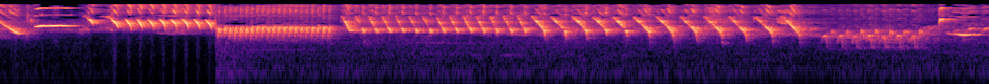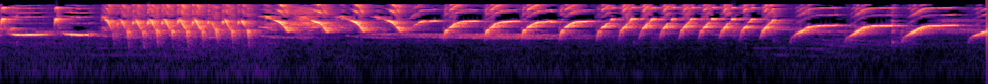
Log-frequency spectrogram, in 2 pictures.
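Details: Canary singing loudly and sweetly to lure other canaries, a varied stream of buzzy trills, a low rattle, sharp whistles and fast repeated rising notes, one phrase after another without break.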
